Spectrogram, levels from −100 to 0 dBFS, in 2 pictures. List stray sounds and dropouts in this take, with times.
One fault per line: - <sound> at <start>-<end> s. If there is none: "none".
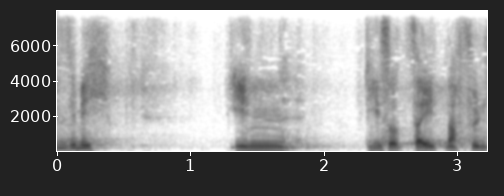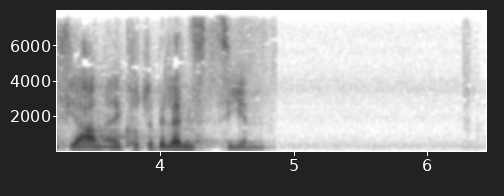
none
